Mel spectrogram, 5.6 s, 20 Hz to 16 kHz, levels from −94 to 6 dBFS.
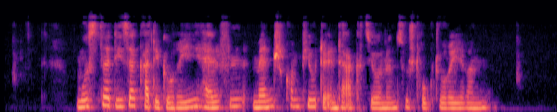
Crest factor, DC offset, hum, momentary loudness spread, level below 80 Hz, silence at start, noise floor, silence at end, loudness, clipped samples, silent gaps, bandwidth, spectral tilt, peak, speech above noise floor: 18 dB; under 0.1%; none; 6 LU; -60 dBFS; 0.75 s; -57 dBFS; 0.65 s; -20 LUFS; under 0.1%; none; 9.4 kHz; -5.5 dB/octave; -4 dBFS; 37 dB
